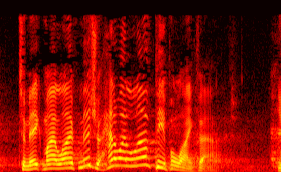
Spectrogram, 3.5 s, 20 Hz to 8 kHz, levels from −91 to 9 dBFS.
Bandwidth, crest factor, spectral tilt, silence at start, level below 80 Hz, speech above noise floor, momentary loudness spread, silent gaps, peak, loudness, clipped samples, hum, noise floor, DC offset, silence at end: 7.6 kHz; 18 dB; -5 dB/octave; 0.25 s; -62 dBFS; 29 dB; 10 LU; none; -4 dBFS; -20 LUFS; under 0.1%; none; -49 dBFS; under 0.1%; 0 s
